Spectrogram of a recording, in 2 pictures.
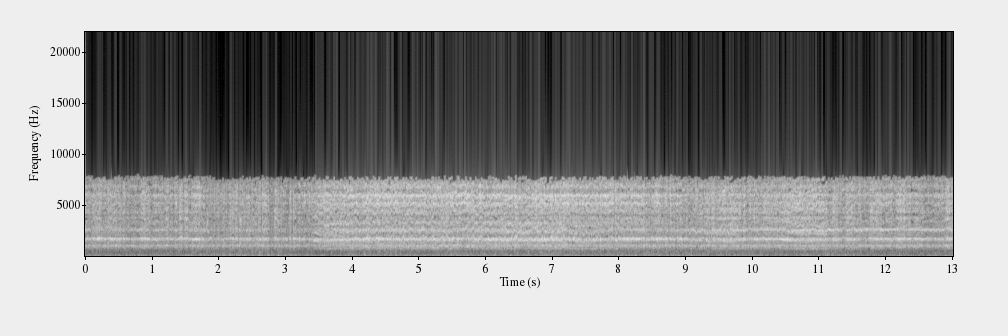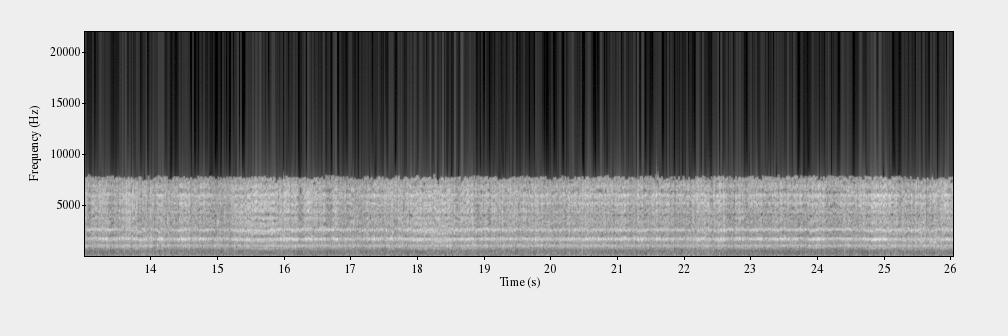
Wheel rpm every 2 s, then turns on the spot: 230, 230, 200, 190, 220, 220, 230, 230, 230, 230, 230, 230, 230.
none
